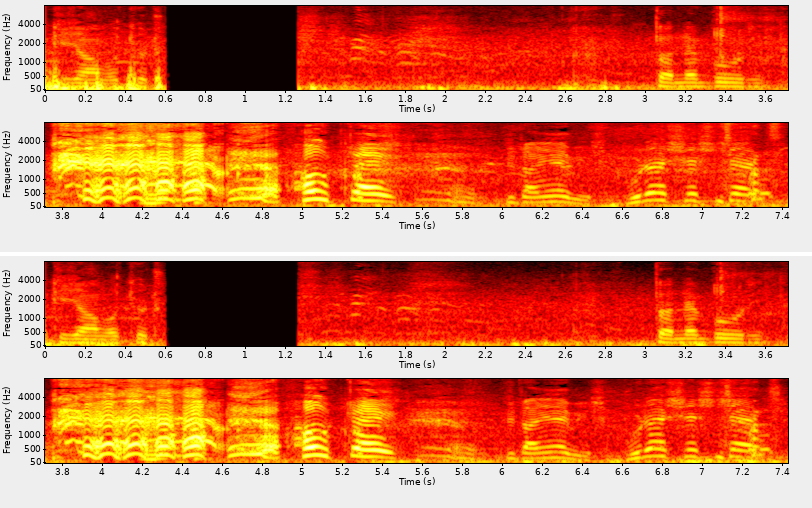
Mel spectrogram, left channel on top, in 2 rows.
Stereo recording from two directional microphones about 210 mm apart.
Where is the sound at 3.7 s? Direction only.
45° right (ahead or behind).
